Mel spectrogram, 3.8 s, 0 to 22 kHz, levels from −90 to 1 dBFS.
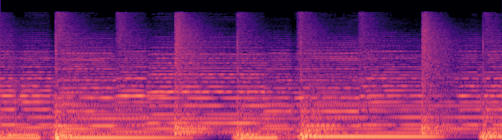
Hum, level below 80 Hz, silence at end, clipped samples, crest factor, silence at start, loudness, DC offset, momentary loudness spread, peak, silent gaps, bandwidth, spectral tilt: none; -28 dBFS; 0 s; under 0.1%; 16 dB; 0 s; -21 LUFS; under 0.1%; 4 LU; -4 dBFS; none; 15.5 kHz; -6 dB/octave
